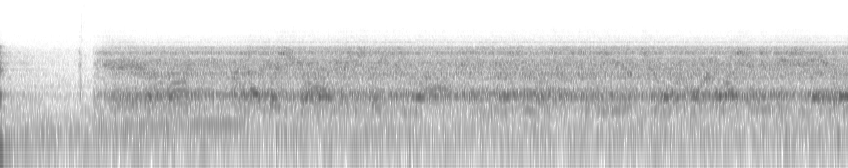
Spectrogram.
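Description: A two-way radio hisses and crackles with static through its loudspeaker.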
